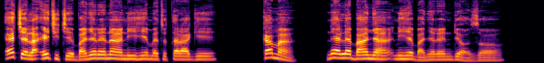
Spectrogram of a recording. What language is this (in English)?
Igbo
